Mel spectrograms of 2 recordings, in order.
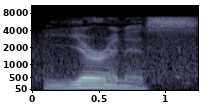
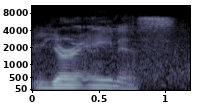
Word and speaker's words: Uranus: I'm gonna do Uranus and that's how I pronounce it Uranus not Uranus but if that's funnier and you want me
